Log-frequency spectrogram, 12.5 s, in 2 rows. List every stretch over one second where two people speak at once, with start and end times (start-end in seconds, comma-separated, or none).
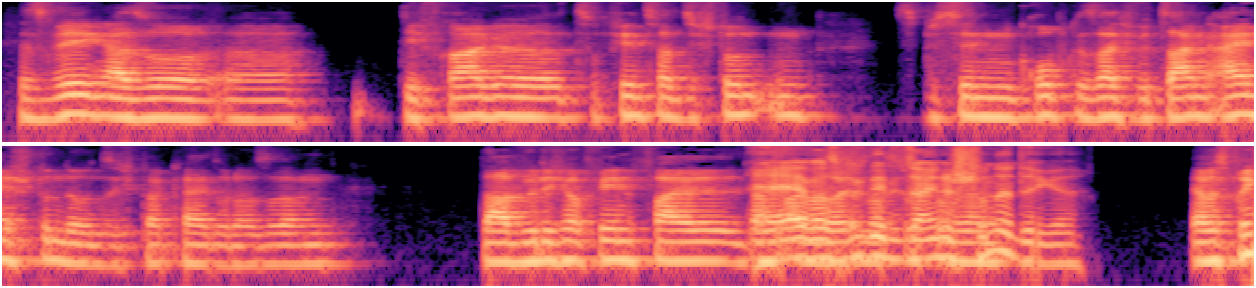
10.1-11.4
